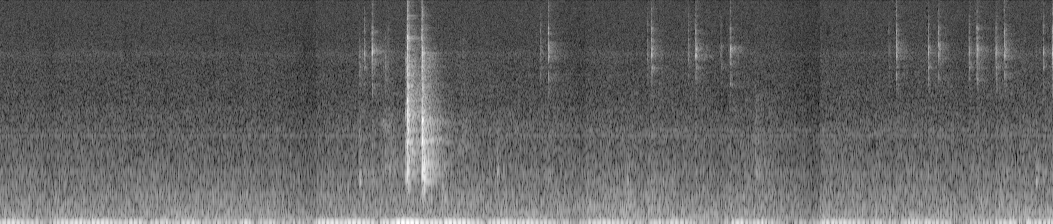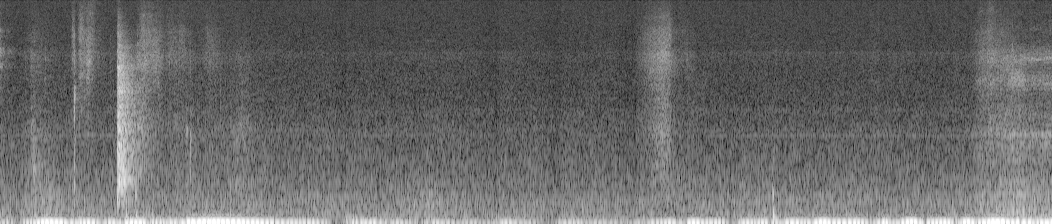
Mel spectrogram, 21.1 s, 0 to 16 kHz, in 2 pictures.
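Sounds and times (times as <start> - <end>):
keyboard and mouse clicks: 3.5 - 4.4, 5.4 - 5.6, 6.4 - 7.6, 8.9 - 12.0.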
